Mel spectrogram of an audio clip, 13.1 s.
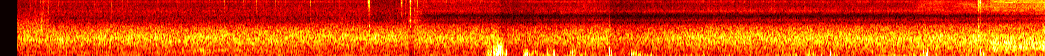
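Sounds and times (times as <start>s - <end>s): diesel train drone and rush: 0.2s - 13.0s
faint clicks: 4.6s - 5.3s.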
